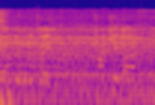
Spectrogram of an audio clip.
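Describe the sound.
A muffled recorded TV broadcast of a FREEDOMS wrestling match plays in the background: a steady, rumbling din with indistinct voices and a brief low thump at the start.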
